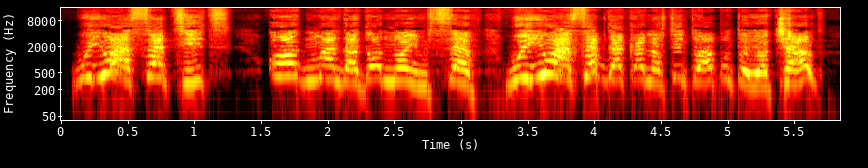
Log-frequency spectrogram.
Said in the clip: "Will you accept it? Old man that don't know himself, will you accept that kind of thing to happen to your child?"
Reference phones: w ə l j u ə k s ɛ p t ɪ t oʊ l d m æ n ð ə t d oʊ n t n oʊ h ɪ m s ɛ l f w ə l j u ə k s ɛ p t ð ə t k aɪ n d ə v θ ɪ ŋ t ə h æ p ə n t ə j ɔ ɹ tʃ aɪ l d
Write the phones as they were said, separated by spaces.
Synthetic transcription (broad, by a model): w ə l j u ə k s ɛ p t ɪ t oʊ l d m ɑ n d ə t d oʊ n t n oʊ h ɪ m s ɛ l f w ə l j u ə k s ɛ p t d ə t k aɪ n d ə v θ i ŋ t ə h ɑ p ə n t ə j ɔ tʃ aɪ l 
